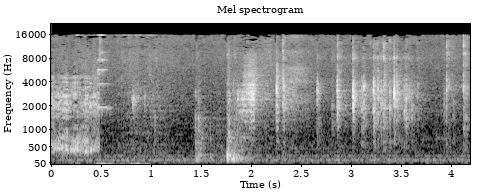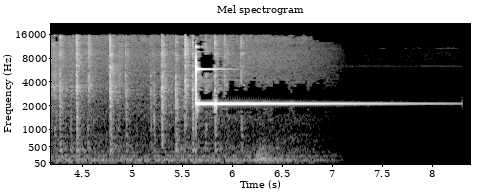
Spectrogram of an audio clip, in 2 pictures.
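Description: Typing on a laptop keyboard: quick, irregular key clicks, with a dull thump about two seconds in. About six seconds in, a single loud ding sounds and rings on, fading slowly: a phone's message alert.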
